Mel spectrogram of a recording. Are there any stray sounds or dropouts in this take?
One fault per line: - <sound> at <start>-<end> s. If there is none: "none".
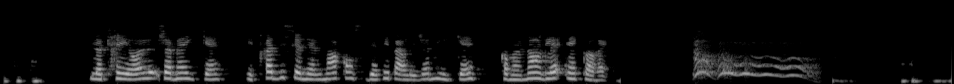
- bark at 6.9-8.2 s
